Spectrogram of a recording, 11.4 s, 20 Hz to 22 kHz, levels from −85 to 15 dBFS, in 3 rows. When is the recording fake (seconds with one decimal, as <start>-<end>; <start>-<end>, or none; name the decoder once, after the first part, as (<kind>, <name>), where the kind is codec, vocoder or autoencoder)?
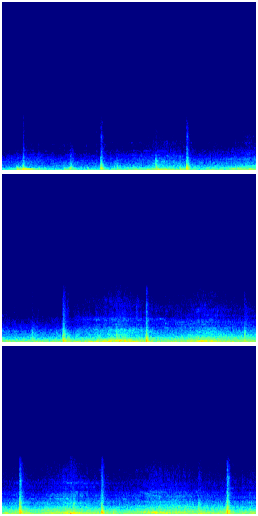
none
